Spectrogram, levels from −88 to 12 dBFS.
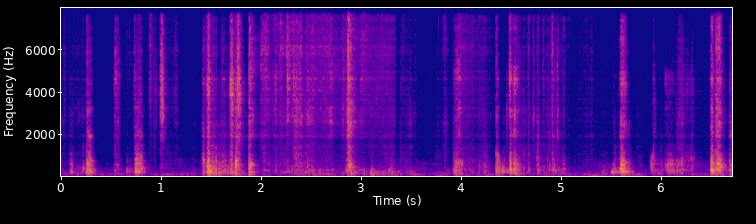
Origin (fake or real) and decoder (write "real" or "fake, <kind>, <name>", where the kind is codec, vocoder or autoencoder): fake, codec, DAC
